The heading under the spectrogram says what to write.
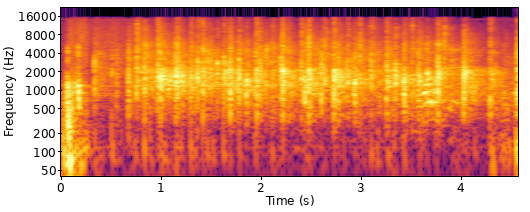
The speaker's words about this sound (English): For like 15 minutes, they clapped for us getting off the plane. It was unbelievable.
